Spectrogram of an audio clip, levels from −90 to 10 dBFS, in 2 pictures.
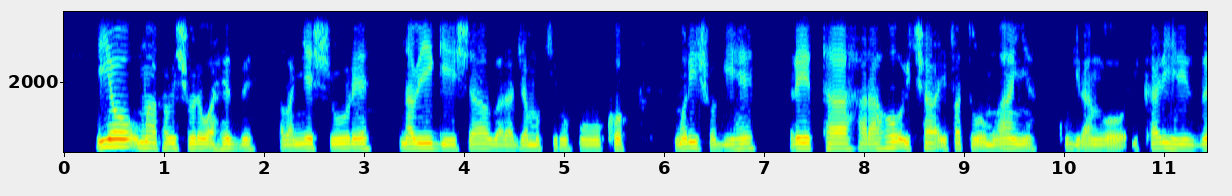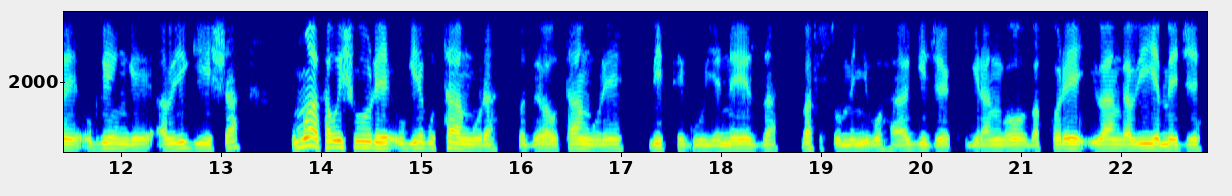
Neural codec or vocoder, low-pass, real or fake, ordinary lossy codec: none; 3.6 kHz; real; Opus, 64 kbps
